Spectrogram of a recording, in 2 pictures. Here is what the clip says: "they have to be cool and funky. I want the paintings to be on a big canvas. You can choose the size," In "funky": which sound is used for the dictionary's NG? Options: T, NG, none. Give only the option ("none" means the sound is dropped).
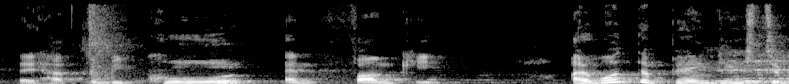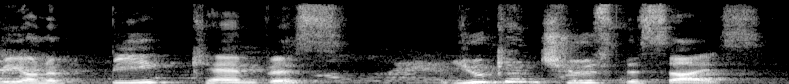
NG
